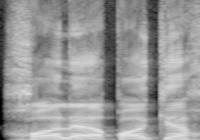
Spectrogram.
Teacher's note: Xolaqoka xo yug'on la ingichka qof yug'on ka ingichka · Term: yug'on harflar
